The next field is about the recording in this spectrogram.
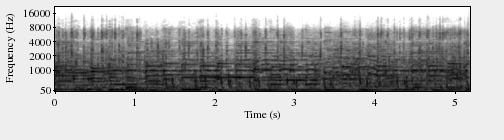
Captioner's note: horse hooves clopping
